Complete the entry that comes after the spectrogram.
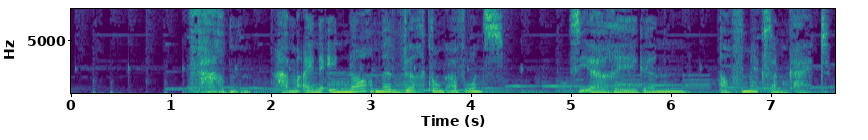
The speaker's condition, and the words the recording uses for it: No condition.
